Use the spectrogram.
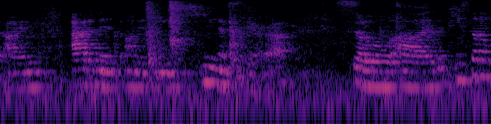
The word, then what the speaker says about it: Ginastera: I'm a believer of Himacera, the Argentinian pronunciation, but other scholars will argue with me, but I'm adamant on it being Himacera.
